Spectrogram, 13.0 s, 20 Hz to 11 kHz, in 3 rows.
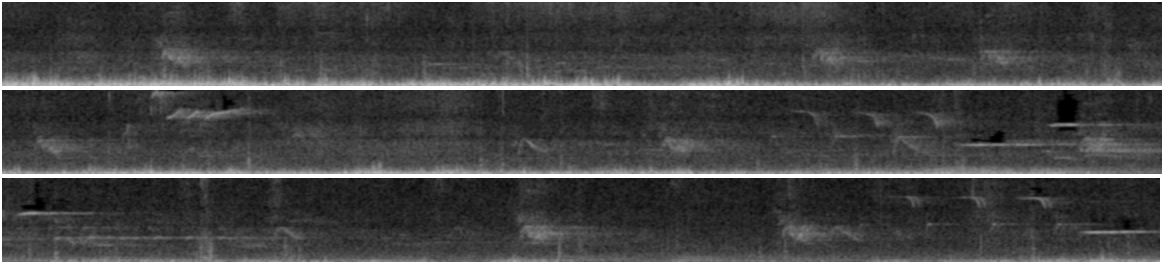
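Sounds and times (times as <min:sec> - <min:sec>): birds chirping: 0:00.0 - 0:13.0
wind rumbling on microphone: 0:00.0 - 0:13.0.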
